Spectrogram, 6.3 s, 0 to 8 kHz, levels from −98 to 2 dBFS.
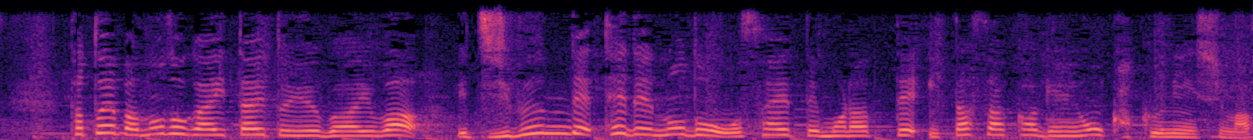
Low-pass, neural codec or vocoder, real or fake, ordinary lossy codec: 7.2 kHz; none; real; Opus, 64 kbps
